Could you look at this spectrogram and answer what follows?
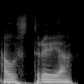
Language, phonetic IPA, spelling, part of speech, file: Polish, [ˈawstrʲjak], Austriak, noun, Pl-Austriak.ogg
